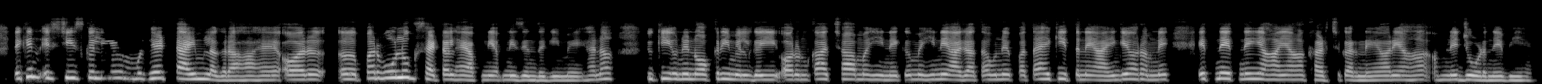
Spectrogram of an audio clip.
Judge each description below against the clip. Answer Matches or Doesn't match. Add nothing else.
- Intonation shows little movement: Doesn't match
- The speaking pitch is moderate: Doesn't match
